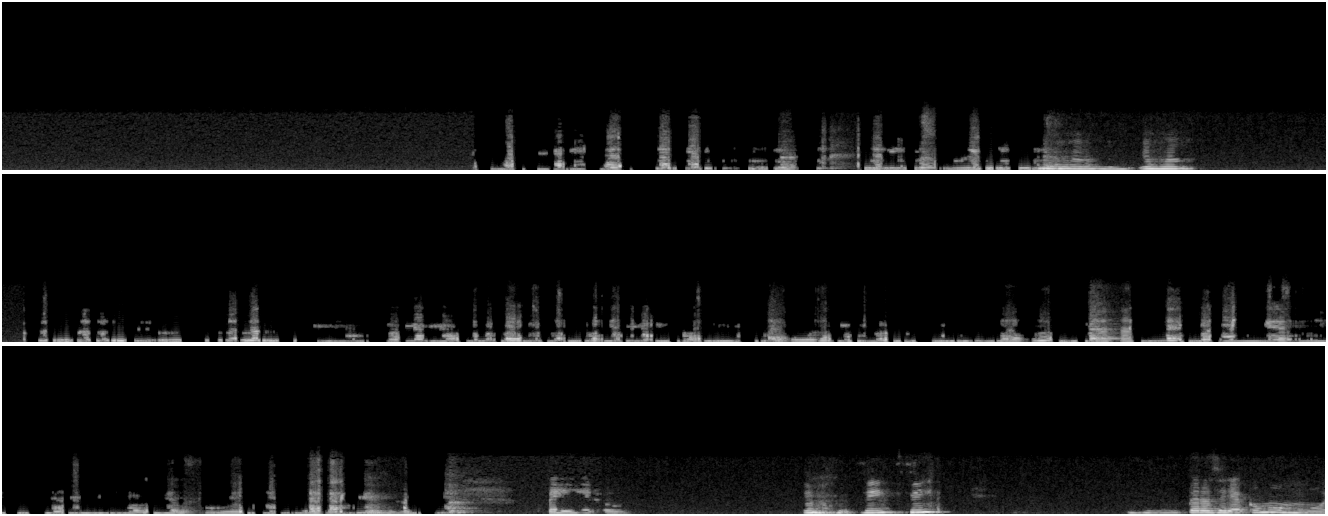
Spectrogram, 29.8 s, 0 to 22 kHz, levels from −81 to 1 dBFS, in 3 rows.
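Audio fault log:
3.51–7.94 s, 10.07–19.65 s and 20.22–23.51 s: other side's voice leaking through. A second voice runs under the talker's, only about 5 dB quieter. This is likely loudspeaker playback that the echo canceller failed to fully remove from the microphone pickup.
4.75–4.89 s and 11.3–11.43 s: background gated by the echo canceller. For about 150 ms each time, the room sound falls away by about 40 dB and then returns. The canceller clamped the microphone hard while the loudspeaker was active, then released it.
7.75–7.83 s, 11.73–12.49 s and 13.63–23.17 s: speech suppressed in double talk. The talker's voice dips briefly by about 10 dB at first, then drops deeply by roughly 35–40 dB across about 0.7 s and then about 7 seconds of a 9.5-second stretch, cutting out in pieces. The likely cause is the canceller mistaking overlapping speech for echo and pulling both down.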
